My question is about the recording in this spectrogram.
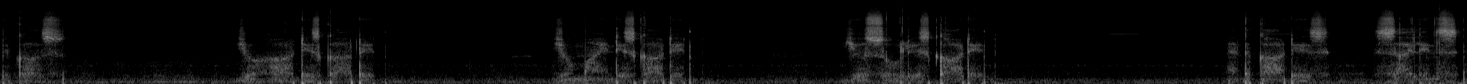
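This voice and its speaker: A man whispering a scripted pep talk of affirmations, in short, deliberate phrases. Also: sharp tone. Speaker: guided affirmation narrator.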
